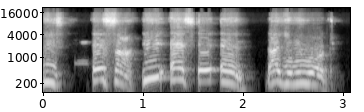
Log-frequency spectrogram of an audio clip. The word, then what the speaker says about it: Esan: It was the British that pronounced it as Esan, but the real word is Esan.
